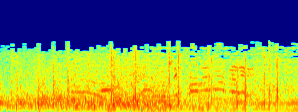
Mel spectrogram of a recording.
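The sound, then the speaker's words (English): Rubber bullets are fired on a city street, a rapid, irregular string of many sharp pops and bangs running throughout, mixed with voices. “Quit shooting at me. Quit shooting at me.”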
